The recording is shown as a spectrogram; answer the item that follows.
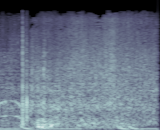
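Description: A person crashing into a swimming pool: a sharp smack of body and board hitting the water about a third of a second in, then a steady hiss of spray and churning water.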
